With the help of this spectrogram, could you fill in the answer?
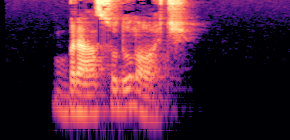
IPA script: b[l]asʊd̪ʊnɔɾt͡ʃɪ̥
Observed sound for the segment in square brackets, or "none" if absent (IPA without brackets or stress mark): ɾ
